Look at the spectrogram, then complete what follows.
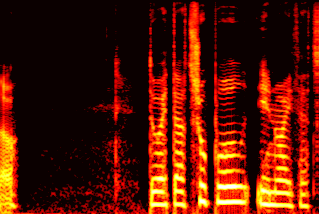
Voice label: "trwbl", Welsh

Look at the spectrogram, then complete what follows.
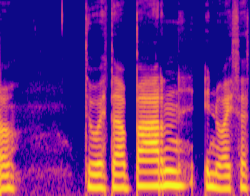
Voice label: "barn", Welsh

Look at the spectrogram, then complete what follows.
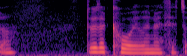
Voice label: "coel", Welsh

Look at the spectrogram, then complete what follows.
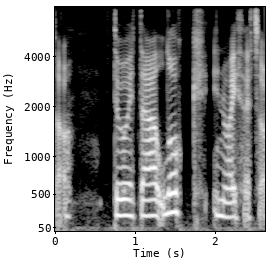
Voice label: "lwc", Welsh

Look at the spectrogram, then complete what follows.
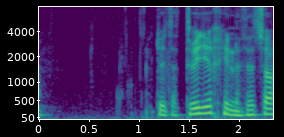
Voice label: "drych", Welsh

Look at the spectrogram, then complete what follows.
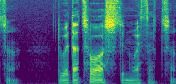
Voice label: "tost", Welsh

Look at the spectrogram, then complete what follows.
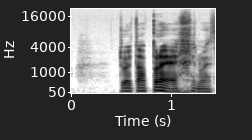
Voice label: "brech", welsh

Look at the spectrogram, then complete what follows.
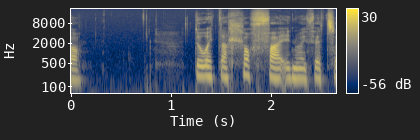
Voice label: "lloffa", Welsh

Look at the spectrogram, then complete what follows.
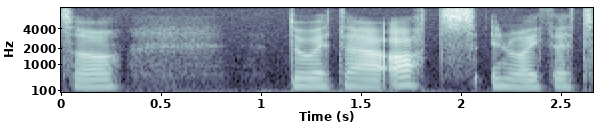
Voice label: "ots", Welsh

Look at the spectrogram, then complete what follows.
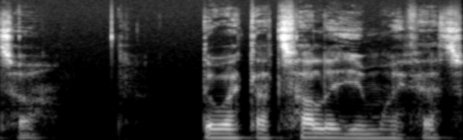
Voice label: "talu", Welsh

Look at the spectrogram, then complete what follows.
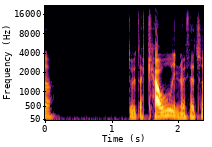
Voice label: "cawl", Welsh

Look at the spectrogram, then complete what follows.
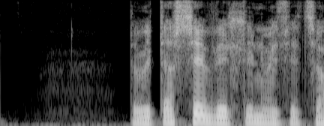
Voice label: "sefyll", welsh

